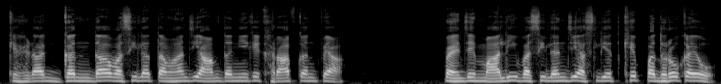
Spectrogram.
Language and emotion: Sindhi, disgusted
